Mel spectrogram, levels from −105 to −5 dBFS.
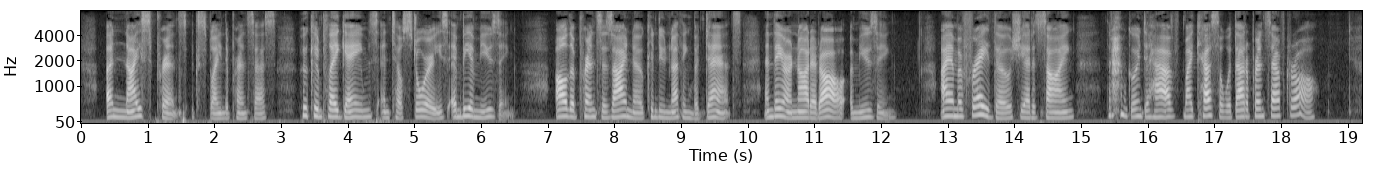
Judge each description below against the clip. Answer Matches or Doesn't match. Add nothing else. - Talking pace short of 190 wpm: Matches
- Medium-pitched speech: Matches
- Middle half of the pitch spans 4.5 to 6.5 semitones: Doesn't match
